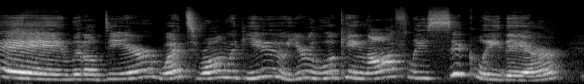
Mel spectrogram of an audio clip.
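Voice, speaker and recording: This put-on character voice is high-pitched, very slow in pace, and has hardly any pauses. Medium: read story.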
